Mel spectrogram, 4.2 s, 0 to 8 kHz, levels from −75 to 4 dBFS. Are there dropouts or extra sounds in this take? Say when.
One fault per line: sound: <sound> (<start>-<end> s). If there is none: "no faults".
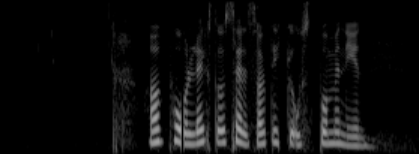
sound: dropout (1.8-1.8 s)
